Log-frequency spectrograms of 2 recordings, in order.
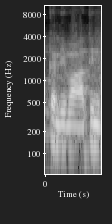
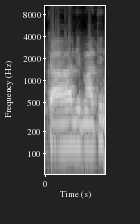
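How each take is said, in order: First: कलिमातिन starting on a short ka; correct short vowel. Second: कालिमातिन with stretched first kaa; wrong long vowel. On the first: Teacher giving the proper reading, कलिमातिन with short ka. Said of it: "कलिमातिन पढ़ना है". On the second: Teacher rejecting the children's reading, कालिमातिन with long kaa. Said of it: "तो कालिमातिन नहीं सही". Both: Shown as a demonstration.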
